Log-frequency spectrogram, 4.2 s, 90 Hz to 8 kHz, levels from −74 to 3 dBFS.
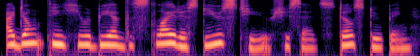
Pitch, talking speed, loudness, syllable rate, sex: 210 Hz, 230 wpm, -18 LUFS, 4.7 syllables/s, female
